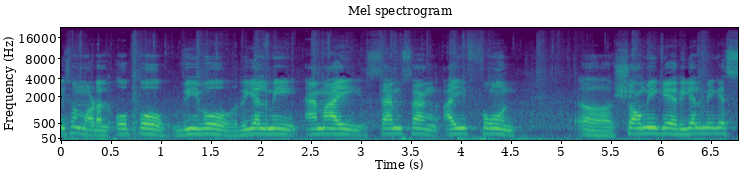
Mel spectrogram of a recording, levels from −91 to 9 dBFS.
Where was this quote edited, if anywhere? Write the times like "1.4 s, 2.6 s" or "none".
none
